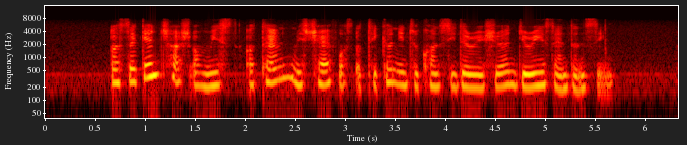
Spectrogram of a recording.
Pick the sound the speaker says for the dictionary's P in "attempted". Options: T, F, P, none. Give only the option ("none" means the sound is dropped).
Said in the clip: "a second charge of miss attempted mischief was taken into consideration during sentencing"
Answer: none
